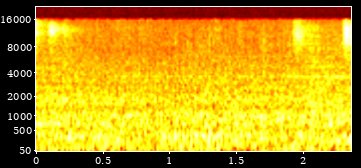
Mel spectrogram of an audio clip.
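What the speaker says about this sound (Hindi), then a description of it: "जो कि एक एल्को लोकोमोटिव है, जिसको इंडियन रेलवेज में टोस्टर के नाम से भी जानते हैं" WDP-3 Alco diesel locomotive, known as the Toaster, hauling a train into Najibabad Junction; a steady low rail rumble with wheel clatter, continuous and fairly faint throughout.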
